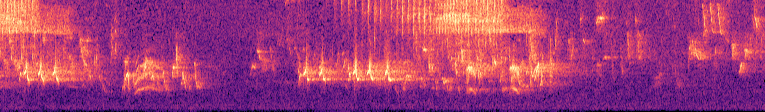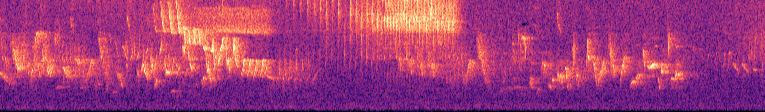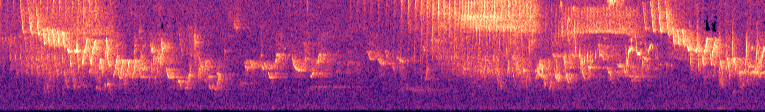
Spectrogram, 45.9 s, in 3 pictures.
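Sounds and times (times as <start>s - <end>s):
birds chirping and trilling: 0.0s - 4.2s, 5.1s - 12.3s, 29.9s - 45.9s
faint steady hiss: 0.0s - 45.9s.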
